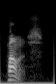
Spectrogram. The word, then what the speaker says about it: pumice: Is that how you say it correctly? Okay. It's pumice.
